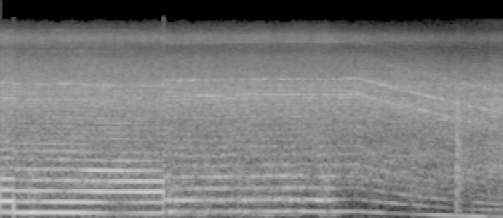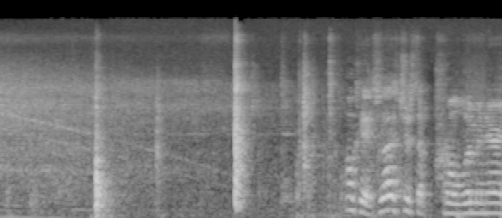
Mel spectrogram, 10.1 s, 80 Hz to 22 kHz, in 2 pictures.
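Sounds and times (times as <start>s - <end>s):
power tool motor running down: 0.0s - 7.7s
sharp knock: 6.0s - 6.7s.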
